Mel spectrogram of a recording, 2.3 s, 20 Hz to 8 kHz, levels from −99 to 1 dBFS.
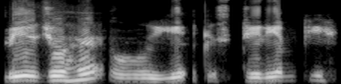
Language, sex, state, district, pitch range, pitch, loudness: Hindi, male, Uttar Pradesh, Jyotiba Phule Nagar, 130-185 Hz, 150 Hz, -20 LUFS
